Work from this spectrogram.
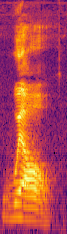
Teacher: Eu vou falar muito desse som, eu vou falar muito a palavra dark L, e eu sempre vou lembrar que é o som do L no fundo da boca, aquele lá que me faz gorfar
